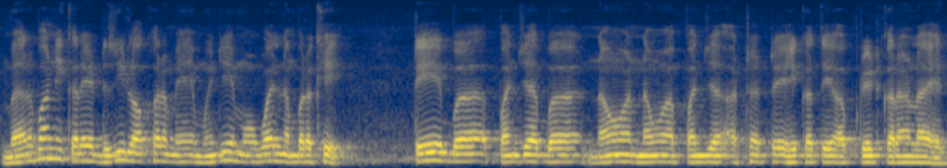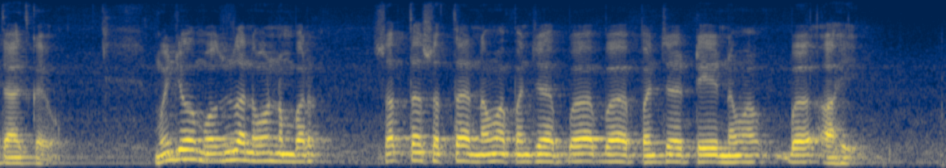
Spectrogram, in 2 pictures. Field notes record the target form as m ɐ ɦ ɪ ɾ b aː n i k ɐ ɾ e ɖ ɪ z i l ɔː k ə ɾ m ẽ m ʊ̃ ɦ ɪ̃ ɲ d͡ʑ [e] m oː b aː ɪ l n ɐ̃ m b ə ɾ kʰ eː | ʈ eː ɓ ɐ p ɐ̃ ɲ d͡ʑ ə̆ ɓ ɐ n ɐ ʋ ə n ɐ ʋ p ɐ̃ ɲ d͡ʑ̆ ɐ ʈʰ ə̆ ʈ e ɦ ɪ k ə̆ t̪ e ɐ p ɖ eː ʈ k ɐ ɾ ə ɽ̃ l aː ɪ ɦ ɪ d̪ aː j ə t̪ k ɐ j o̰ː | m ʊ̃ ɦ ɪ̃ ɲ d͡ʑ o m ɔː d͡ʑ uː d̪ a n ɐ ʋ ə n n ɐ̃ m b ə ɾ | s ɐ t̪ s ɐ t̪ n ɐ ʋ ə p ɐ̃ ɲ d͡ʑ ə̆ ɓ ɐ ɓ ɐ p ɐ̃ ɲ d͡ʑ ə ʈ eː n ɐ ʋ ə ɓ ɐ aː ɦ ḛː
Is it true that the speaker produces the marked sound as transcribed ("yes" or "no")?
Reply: yes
